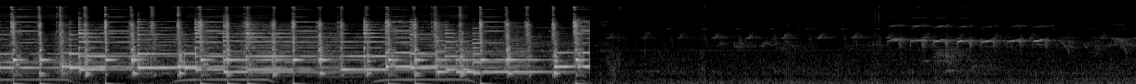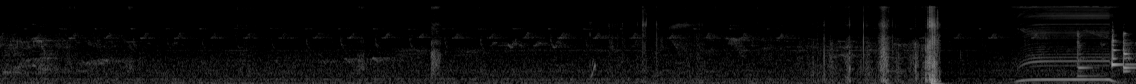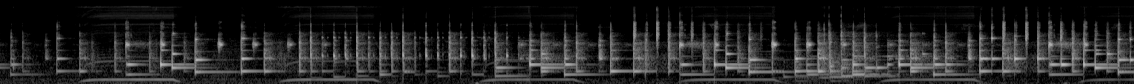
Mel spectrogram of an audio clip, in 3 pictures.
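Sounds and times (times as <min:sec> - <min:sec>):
electronic ringtone melody: 0:00.0 - 0:06.0, 0:22.0 - 0:34.0
small birds chirping: 0:05.9 - 0:34.0.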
